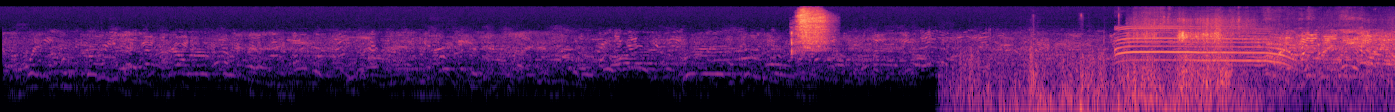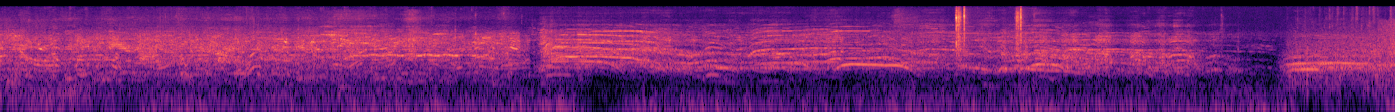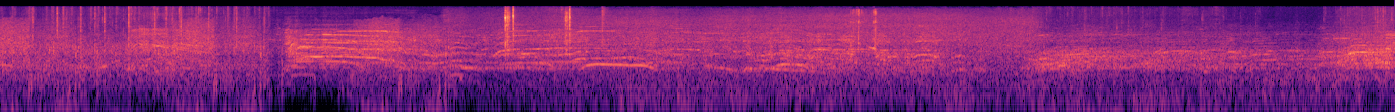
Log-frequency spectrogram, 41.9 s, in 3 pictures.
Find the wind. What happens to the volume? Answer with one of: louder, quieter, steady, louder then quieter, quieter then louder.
quieter then louder.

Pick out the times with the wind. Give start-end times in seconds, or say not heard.
9.3-41.8.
